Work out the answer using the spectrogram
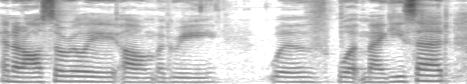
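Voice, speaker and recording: A woman with an unremarkable speaking voice and a medium pitch talks at a moderate pace in a very clean recording with a silent background. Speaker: intern. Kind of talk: audience discussion. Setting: seminar room with audience.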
